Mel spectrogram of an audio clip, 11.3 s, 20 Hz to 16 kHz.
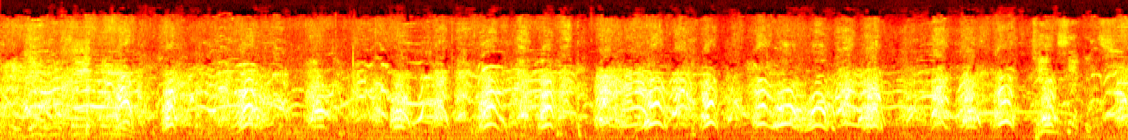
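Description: Sled dogs at the start of the Kuskokwim 300 race yip, bark and whine continuously in an excited chorus, with rapid overlapping cries heard from nearby; faint human voices mix in with them.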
